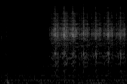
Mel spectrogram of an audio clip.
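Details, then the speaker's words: Sony D-EJ621 portable CD player, reassembled after battery-terminal corrosion repair: rapid light ticking as the sled tries to return to its limit switch, and the laser never starts. Owner suspects a misseated laser ribbon cable or gears not meshing. "It's making this clicking noise where it's trying to go back to its limit switch, which is here, to bring it back."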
